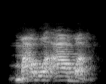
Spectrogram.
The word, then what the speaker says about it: Moab: have Moab all right Moab pronounced ma ABA all right the children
